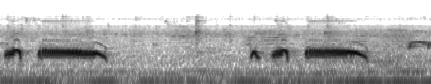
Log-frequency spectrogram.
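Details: Spotted dove calling keenly, with local zebra dove sounds used as a lure. Two phrases of short coos followed by a long, smooth low coo that drops at the end. A brief higher zebra dove trill closes the passage.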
